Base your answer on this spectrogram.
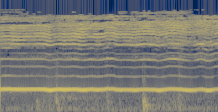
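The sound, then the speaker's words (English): A steady, piercing electronic whine, demonstrating ultrasonic noise, holds one constant tone with bright overtones for about two seconds, loud and unbroken with no voices. “So that's what ultrasonic sounds like for those people who can't hear it and don't know.”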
